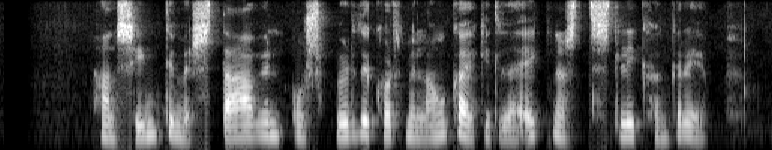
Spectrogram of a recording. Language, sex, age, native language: Icelandic, female, 40-49, Icelandic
